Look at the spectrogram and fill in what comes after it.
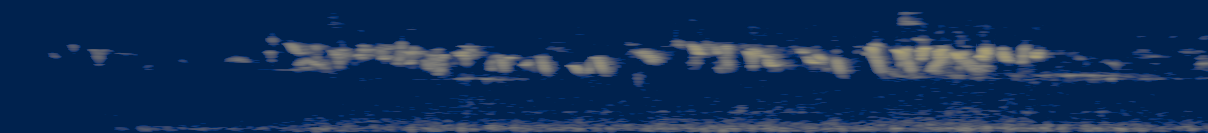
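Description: Songbirds singing: a fast, busy run of short chirping notes over a faint low background rumble, tailing off near the end.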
